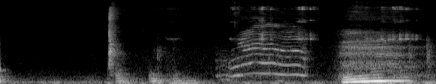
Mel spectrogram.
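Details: Munchkin cat giving two meows, the first a bending mid-pitched meow, the second a louder, lower, drawn-out meow, with soft indoor background sounds and a brief click beforehand.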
